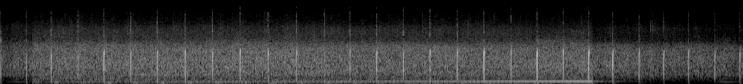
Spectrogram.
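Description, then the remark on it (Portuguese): A crowd applauds a performer again, sharp claps ringing out over a dense wash of clapping for about six seconds before it thins to a few scattered claps. No one speaks. “vou pedir palmas de novo para você, que você arrasou no Maria Cristo.”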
